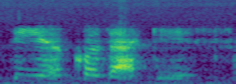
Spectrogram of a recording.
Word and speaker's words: Thea Kozakis: My full name, as people struggle to pronounce, is Thea Kozakis.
